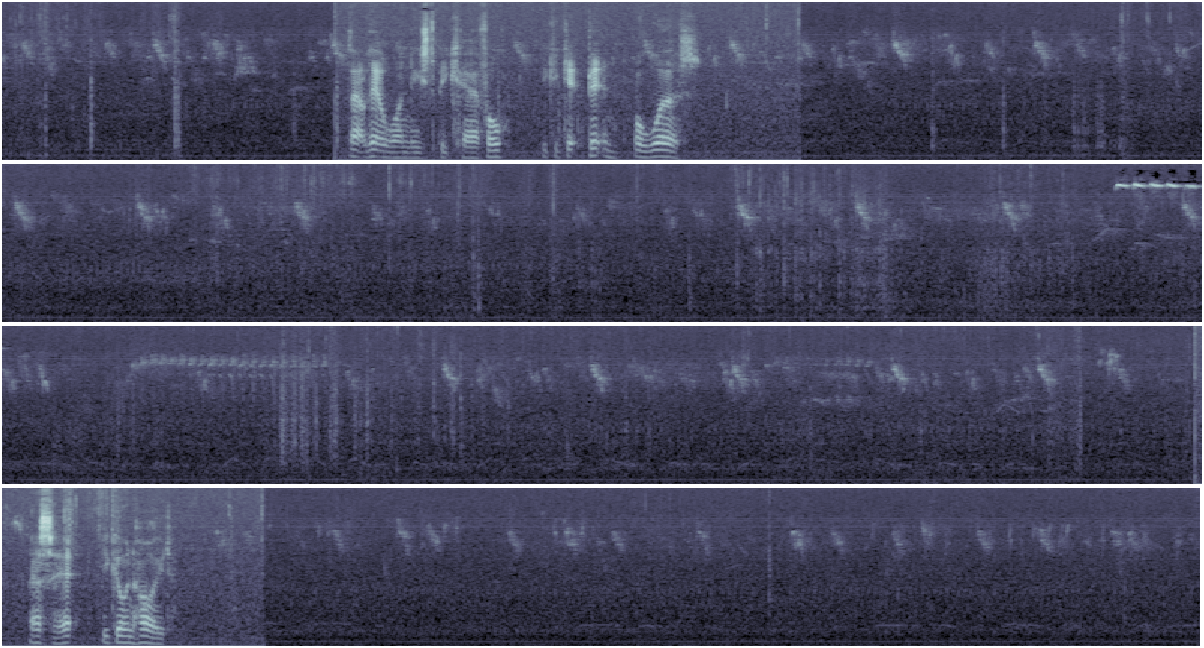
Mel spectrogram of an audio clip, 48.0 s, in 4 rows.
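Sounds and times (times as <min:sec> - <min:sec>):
woodland birdsong: 0:00.0 - 0:47.9
bird trill: 0:23.1 - 0:24.2.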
